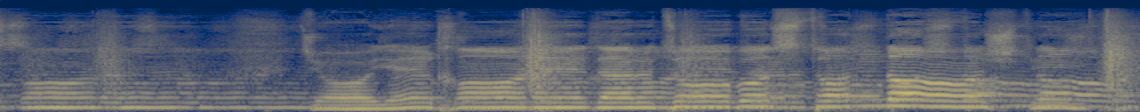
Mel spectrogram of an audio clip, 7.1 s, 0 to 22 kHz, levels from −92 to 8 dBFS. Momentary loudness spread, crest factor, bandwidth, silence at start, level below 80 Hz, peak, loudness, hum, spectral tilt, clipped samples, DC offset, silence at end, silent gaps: 13 LU; 18 dB; 16 kHz; 0 s; -56 dBFS; -2 dBFS; -22 LUFS; none; -5 dB/octave; under 0.1%; under 0.1%; 0 s; none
